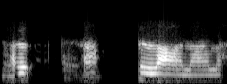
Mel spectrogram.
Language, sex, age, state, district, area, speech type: Nepali, female, 45-60, West Bengal, Jalpaiguri, rural, conversation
